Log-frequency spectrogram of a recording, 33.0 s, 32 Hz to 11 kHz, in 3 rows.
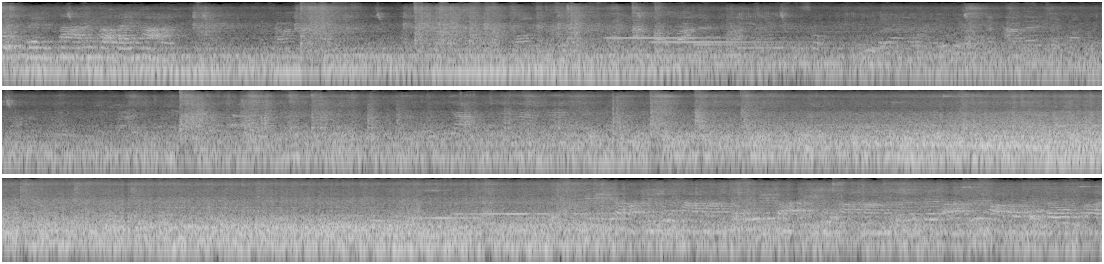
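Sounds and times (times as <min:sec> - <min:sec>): diesel locomotive engine: 0:00.0 - 0:33.0
train coaches rumbling past: 0:00.0 - 0:33.0.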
